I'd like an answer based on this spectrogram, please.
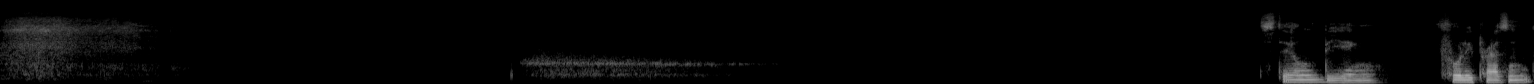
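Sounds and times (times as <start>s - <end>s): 
deep breathing during guided relaxation: 0.0s - 2.0s, 5.1s - 8.0s
speech: 12.6s - 13.8s, 14.4s - 15.3s.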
